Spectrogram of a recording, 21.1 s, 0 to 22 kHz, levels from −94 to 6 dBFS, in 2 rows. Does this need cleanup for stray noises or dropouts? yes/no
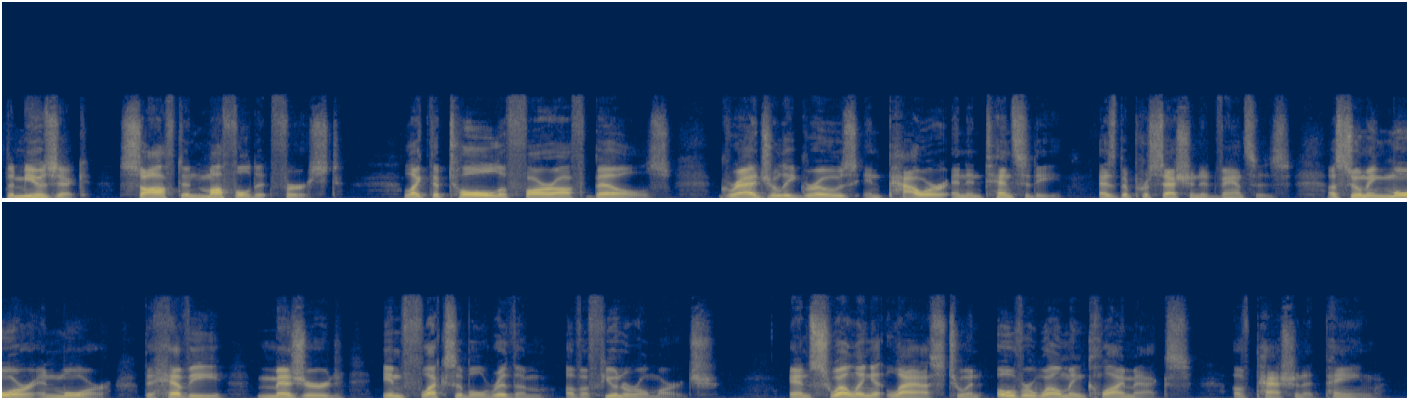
no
